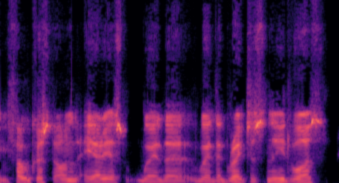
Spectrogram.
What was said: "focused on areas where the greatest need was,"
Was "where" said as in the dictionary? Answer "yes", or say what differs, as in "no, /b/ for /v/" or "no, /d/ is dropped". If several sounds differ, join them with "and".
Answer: no, /w/ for /ɹ/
